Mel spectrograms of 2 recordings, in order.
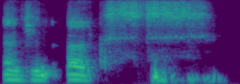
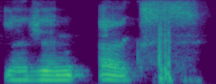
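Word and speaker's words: nginx: load balancing we using engine X pronounced as engine X engine X pronounced as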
